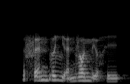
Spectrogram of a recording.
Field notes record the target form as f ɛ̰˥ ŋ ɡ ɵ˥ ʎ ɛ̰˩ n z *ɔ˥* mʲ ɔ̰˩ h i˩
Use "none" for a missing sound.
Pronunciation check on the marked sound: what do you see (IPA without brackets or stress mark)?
ɔ˥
